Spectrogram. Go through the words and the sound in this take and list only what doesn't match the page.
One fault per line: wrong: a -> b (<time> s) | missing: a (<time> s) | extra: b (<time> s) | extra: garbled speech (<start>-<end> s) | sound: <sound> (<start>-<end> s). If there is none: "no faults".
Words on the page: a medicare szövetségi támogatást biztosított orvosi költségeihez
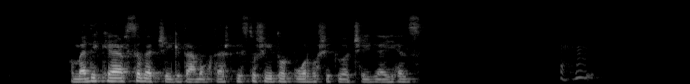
sound: cough (5.6-6.1 s)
